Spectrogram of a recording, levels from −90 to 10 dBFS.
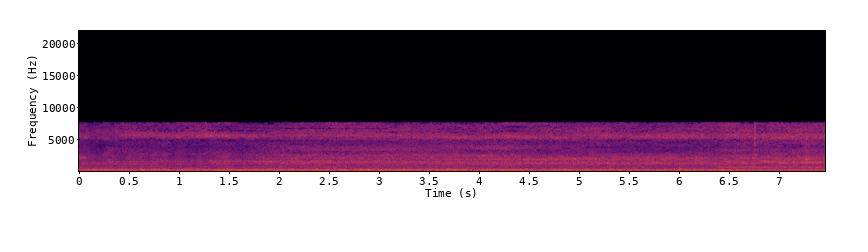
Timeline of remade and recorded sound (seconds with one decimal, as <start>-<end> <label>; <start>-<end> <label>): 0.0-1.6 remade; 1.6-3.2 recorded; 3.2-7.5 remade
